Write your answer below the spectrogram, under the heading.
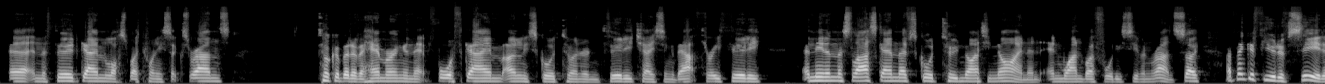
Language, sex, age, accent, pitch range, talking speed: English, male, 20-39, Australian, 125-155 Hz, 215 wpm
